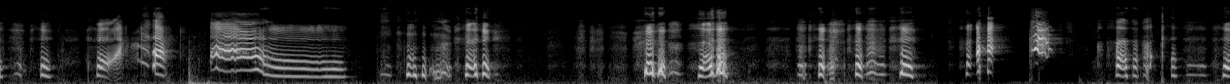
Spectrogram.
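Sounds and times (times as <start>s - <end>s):
human baby laughing: 0.0s - 5.0s, 6.4s - 7.4s, 8.0s - 12.3s.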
